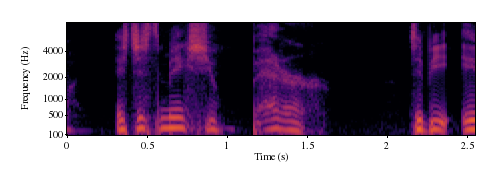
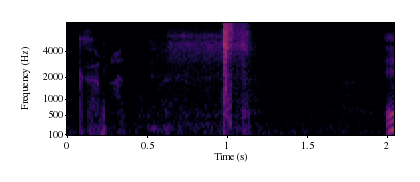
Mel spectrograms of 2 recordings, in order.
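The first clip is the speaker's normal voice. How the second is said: ordinary talk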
